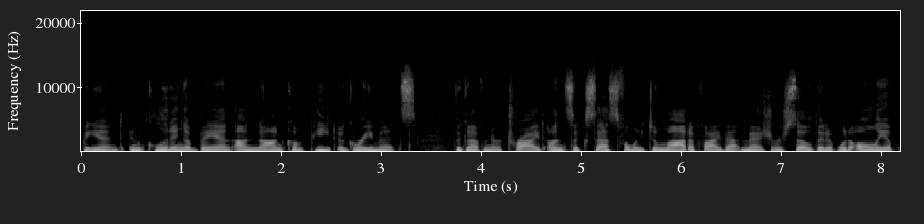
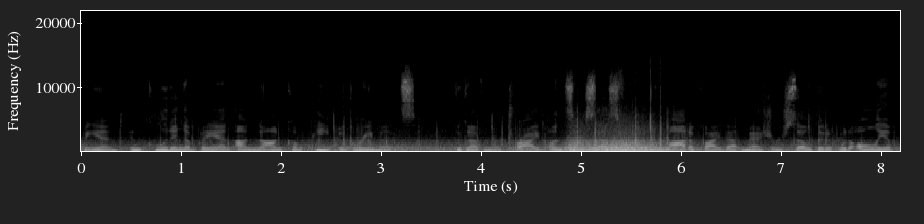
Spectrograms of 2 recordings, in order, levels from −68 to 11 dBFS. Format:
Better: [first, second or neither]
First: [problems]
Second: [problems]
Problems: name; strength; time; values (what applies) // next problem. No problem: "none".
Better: first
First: none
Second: wind noise on the microphone; heavy; 2 dB above the speech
